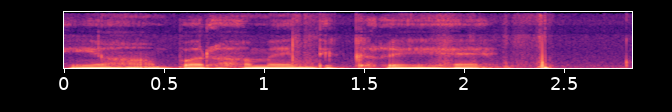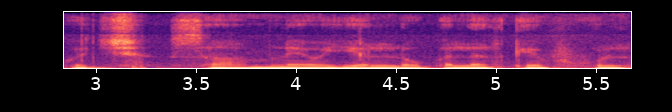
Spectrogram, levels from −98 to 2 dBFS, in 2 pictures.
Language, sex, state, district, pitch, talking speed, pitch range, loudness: Hindi, male, Himachal Pradesh, Shimla, 140 Hz, 135 wpm, 135-145 Hz, -14 LUFS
